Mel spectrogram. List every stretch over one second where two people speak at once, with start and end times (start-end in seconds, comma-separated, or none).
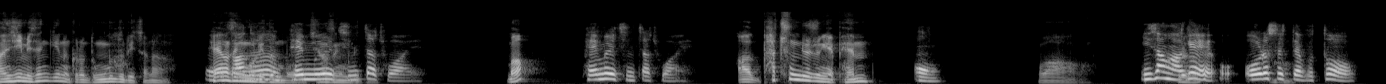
2.1-3.8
